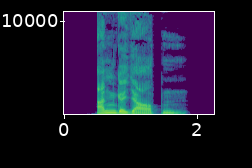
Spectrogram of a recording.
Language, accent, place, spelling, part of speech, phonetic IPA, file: German, Germany, Berlin, angejahrten, adjective, [ˈanɡəˌjaːɐ̯tn̩], De-angejahrten.ogg
- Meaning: inflection of angejahrt: 1. strong genitive masculine/neuter singular 2. weak/mixed genitive/dative all-gender singular 3. strong/weak/mixed accusative masculine singular 4. strong dative plural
